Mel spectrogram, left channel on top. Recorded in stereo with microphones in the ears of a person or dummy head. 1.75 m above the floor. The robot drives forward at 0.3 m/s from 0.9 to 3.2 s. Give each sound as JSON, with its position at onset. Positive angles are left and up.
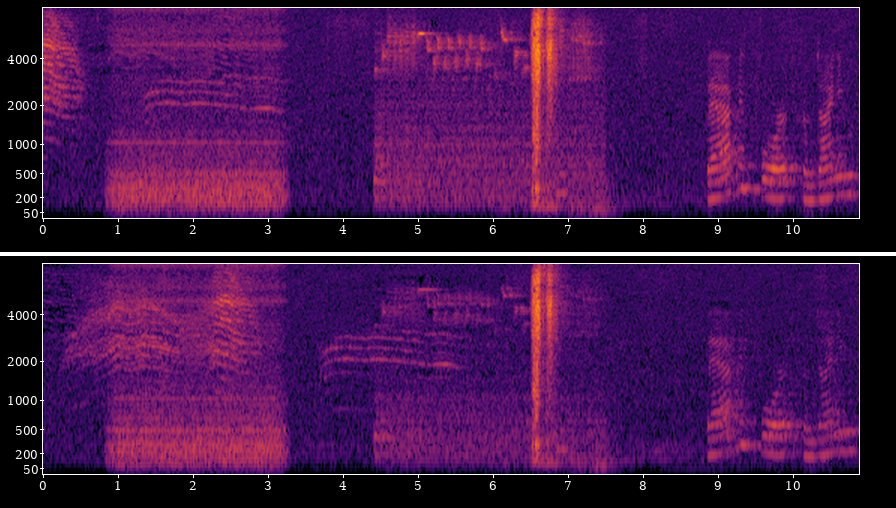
{"t": 4.4, "sound": "a bird", "side_deg": 65, "distance_m": 5.0}
{"t": 6.5, "sound": "writing", "side_deg": 5, "distance_m": 1.1}
{"t": 8.8, "sound": "a woman speaking", "side_deg": 40, "distance_m": 5.5}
